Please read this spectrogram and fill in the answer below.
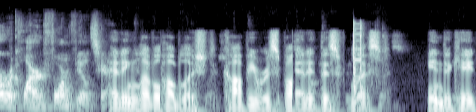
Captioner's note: NVDA talking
